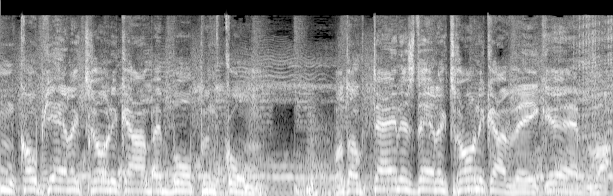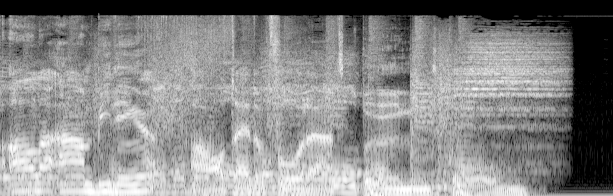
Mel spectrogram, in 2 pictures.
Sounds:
speech, music

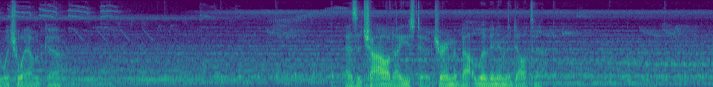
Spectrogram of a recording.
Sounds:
speech, music

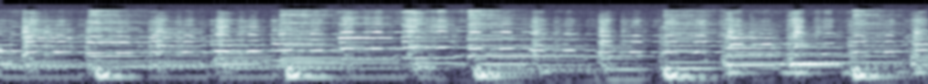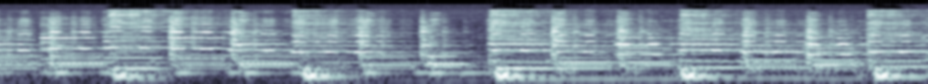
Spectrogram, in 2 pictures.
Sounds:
music

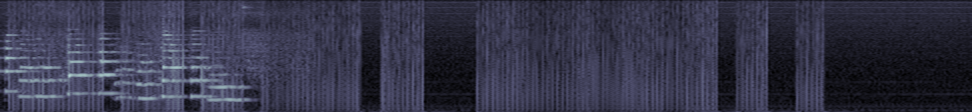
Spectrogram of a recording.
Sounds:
music, clarinet, wind instrument

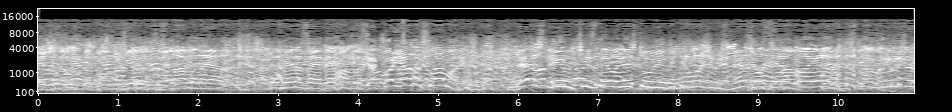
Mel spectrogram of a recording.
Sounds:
speech, chatter

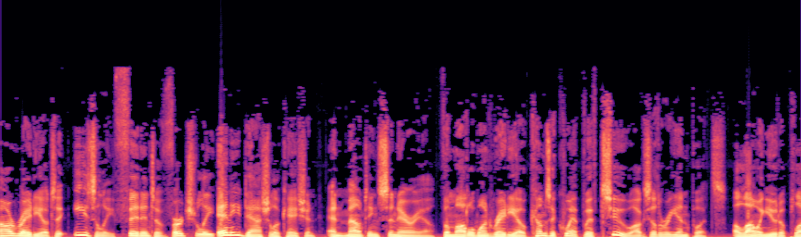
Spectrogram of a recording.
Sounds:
speech

